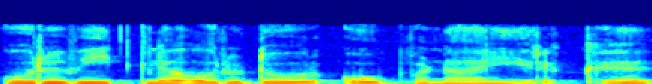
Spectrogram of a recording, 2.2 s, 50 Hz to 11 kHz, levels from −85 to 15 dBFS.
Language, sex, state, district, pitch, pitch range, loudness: Tamil, female, Tamil Nadu, Nilgiris, 220 Hz, 205-275 Hz, -14 LUFS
